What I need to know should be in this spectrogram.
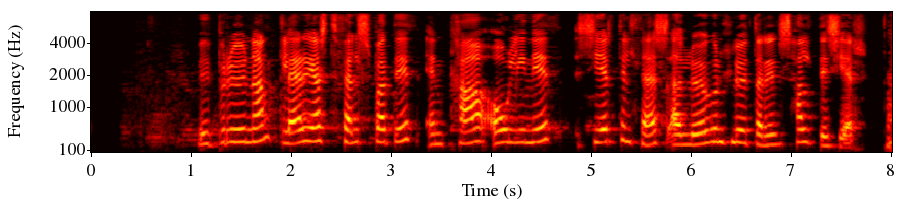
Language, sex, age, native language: Icelandic, female, 40-49, Icelandic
